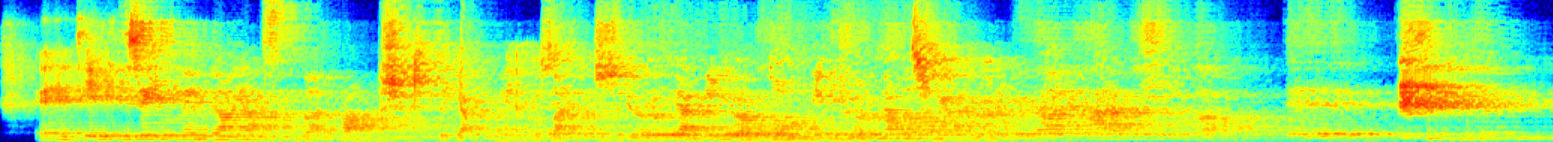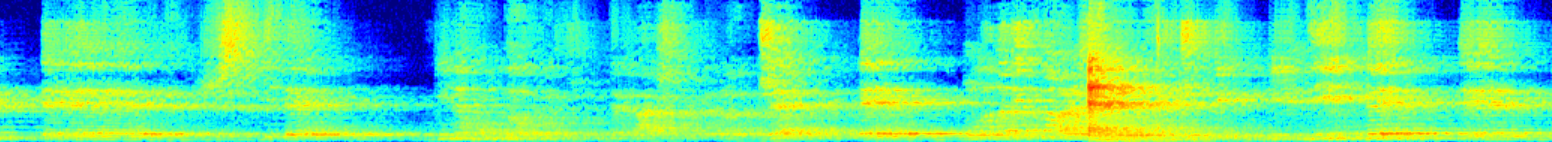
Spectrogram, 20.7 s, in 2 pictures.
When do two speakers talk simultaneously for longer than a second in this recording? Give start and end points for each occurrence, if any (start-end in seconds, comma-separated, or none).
4.2-6.7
